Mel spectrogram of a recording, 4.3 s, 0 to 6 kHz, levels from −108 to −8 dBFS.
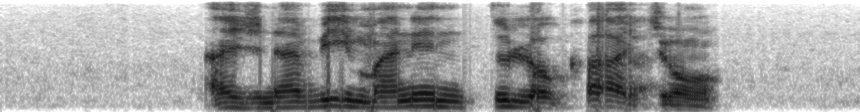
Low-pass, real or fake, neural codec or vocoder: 5.4 kHz; fake; vocoder, 22.05 kHz, 80 mel bands, WaveNeXt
